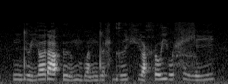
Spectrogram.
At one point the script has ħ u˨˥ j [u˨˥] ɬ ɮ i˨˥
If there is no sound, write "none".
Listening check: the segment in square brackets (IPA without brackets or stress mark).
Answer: u˨˥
